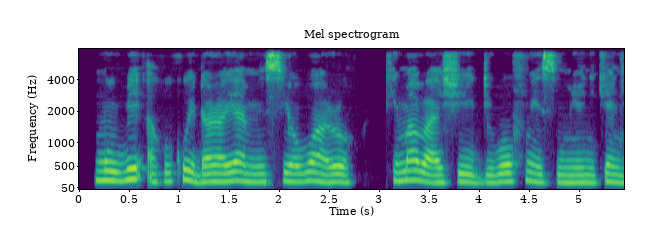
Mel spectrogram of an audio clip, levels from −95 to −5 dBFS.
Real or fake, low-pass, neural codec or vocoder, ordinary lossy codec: fake; 7.2 kHz; codec, 16 kHz, 16 kbps, FunCodec, trained on Chinese and English, 50 frames a second; none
